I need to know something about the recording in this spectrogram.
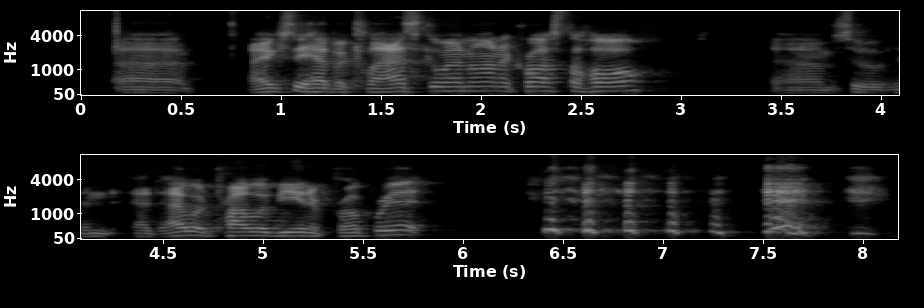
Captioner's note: laughs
